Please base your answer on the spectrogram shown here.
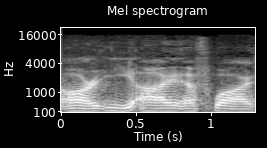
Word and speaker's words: reify: That word there, R-E-I-F-Y, sort of a funny pronunciation. Reify.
